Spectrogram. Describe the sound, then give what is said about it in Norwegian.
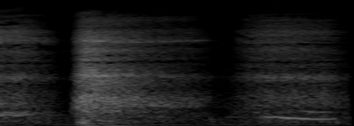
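A person imitates heavy breathing: a loud, rough inhale followed by a long, audible exhale, two labored breaths in a slow rhythm with no talking. “Og før du vet ordet av det, så er det akkurat som du på kjennende puster tyngre.”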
